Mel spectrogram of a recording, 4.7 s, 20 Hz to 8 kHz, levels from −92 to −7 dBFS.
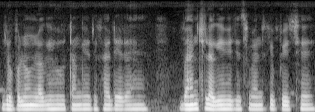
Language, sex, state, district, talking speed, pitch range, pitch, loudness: Hindi, male, Madhya Pradesh, Katni, 215 wpm, 110-115 Hz, 110 Hz, -17 LUFS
